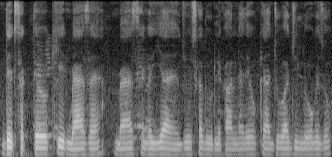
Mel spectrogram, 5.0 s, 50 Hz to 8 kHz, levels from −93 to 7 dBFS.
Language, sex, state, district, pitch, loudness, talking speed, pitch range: Hindi, male, Madhya Pradesh, Katni, 110 Hz, -20 LUFS, 265 wpm, 105-110 Hz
